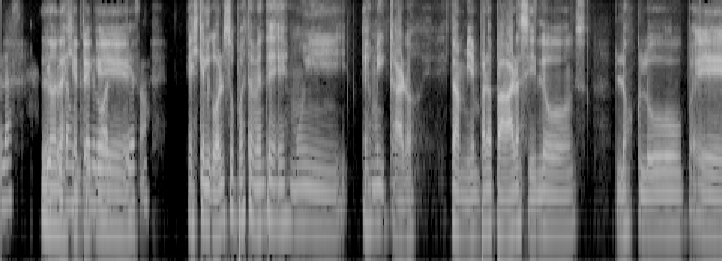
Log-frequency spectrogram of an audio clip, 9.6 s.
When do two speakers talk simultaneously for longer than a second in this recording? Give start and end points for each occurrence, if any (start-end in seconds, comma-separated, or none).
0.5-1.8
